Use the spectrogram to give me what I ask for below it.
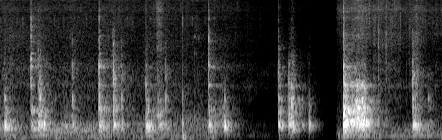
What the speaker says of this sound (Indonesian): Kemudian diaduk sebentar saja.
